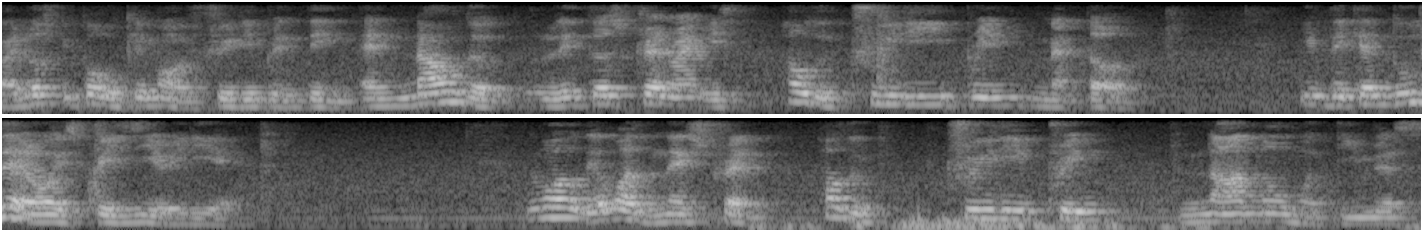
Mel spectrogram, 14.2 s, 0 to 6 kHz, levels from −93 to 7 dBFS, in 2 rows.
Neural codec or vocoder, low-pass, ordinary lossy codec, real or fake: none; 5.4 kHz; none; real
